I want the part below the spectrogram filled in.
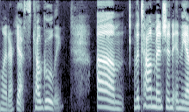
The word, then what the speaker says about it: Kalgoorlie: Oh, Kalgoorlie? – Well, there's an R in there, but okay.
